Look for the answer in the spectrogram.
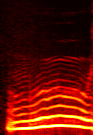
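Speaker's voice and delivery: a drawn-out mooing cow; cow's lowing moo. Acted. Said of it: "said Cow".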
